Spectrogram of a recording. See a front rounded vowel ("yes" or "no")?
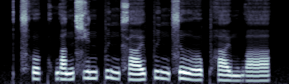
no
